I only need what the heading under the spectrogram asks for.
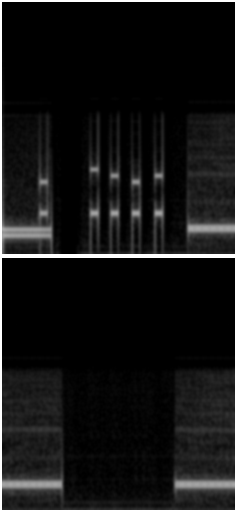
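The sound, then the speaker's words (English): A steady telephone dial tone cuts off into four quick dual-pitch keypad beeps as a phone number is dialed, then long ringing tones repeat with a silent gap between them. It is clear, with no voices. “Well, I'm going to dial her phone number right now, and you can make your Awkward Tuesday phone call.”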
